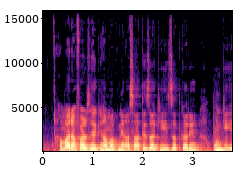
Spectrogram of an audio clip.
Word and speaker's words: اساتذہ: اگر لکھ ٹھیک بھی دیں تو بولتے ہیں استاذہ. یہ لفظ استاذہ نہیں ہے بلکہ یہ لفظ ہے اساتذہ.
